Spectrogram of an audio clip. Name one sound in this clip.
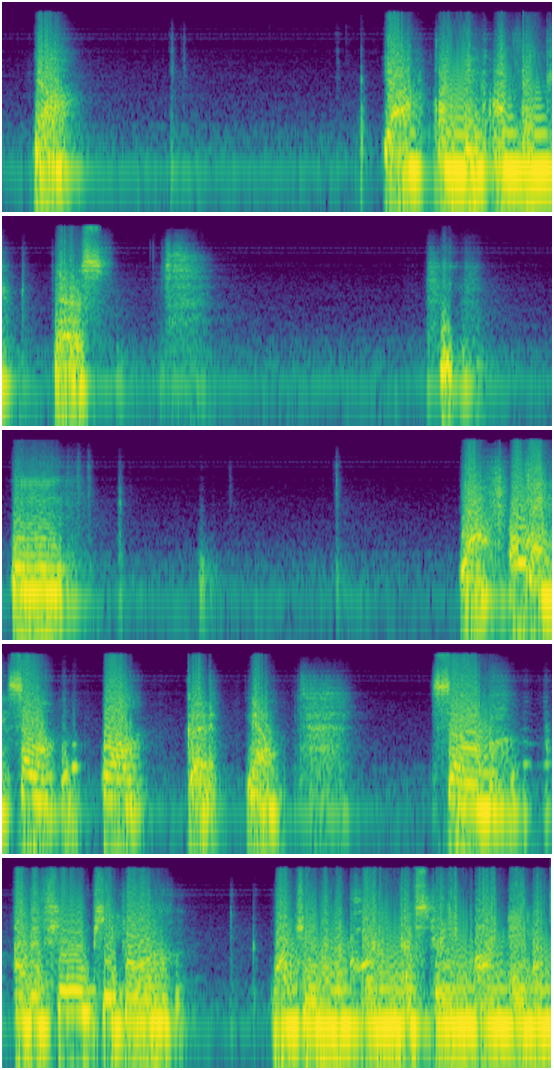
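A man talks with animation over an online call, in short bursts with pauses.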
